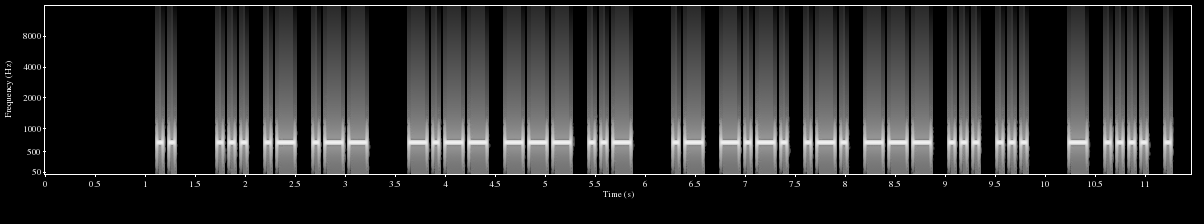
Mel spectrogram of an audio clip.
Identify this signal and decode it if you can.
Morse code, heard as a keyed tone, about 20 wpm, 700 Hz. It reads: I SAW YOU ACROSS THE
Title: Sentences from Top 1000 Words - Review Part 5 - 20wpm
